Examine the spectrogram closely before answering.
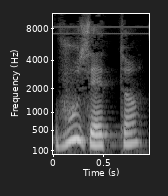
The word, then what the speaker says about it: vous êtes: va se prononcer jeu on va relier les syllabes vo vous êtes êtes et on va dire vous êtes vous êtes voilà ils sont ils sans nous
